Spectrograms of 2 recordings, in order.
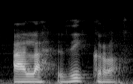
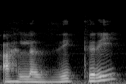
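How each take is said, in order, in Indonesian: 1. Kata kedua diakhiri dengan vokal o. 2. Kata kedua diakhiri dengan vokal i. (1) "dengan Allah zikro" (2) "kalimat yang seharusnya dibaca ahla zikri"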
